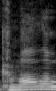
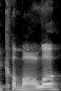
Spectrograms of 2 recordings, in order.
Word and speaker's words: Kamala: Camala was uh the Sam can't even say her name right. It's not just reactionaries. She shoe head doesn't say her name right. Shuan head says Camala. Why can't no one say Kabala Harris's name right? Did a Mandela effect into a universe where her name is actually Kamala?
